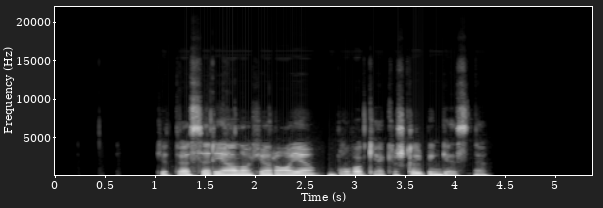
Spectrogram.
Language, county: Lithuanian, Vilnius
